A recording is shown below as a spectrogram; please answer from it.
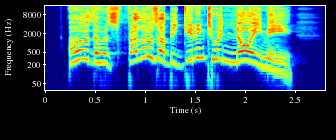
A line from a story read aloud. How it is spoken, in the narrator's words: shouted Firmin Richard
